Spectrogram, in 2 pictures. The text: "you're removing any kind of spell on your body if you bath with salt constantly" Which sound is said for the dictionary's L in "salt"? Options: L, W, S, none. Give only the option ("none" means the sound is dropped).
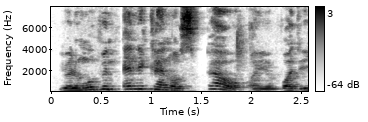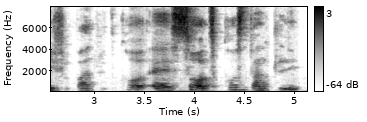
none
